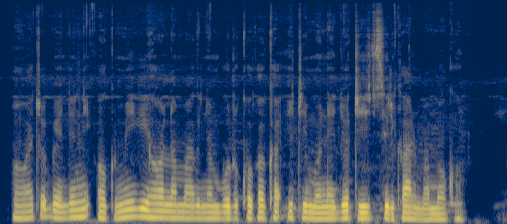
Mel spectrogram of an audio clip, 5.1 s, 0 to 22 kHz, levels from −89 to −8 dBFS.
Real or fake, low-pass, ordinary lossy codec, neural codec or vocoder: real; none; none; none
